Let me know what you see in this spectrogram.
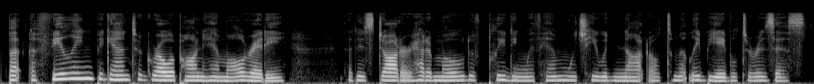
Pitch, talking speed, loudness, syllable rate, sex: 190 Hz, 205 wpm, -18 LUFS, 5.7 syllables/s, female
